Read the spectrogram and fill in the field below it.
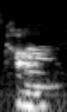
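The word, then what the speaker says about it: Karl: No, Carl. His name is Carl.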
